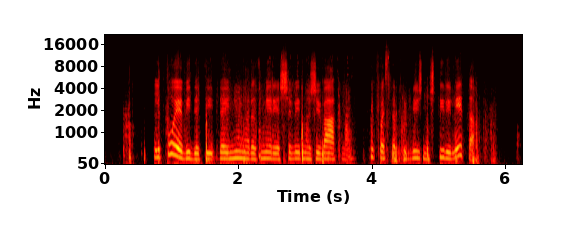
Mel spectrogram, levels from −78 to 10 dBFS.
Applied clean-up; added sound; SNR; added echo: neural mask model RNNoise.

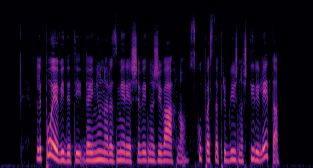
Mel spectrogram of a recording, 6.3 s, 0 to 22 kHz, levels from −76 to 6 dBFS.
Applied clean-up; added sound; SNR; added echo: none; none; none; none.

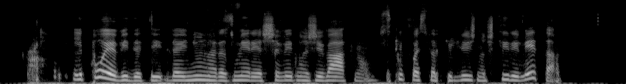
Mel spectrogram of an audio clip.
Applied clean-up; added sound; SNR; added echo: neural mask model Resemble Enhance denoiser.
